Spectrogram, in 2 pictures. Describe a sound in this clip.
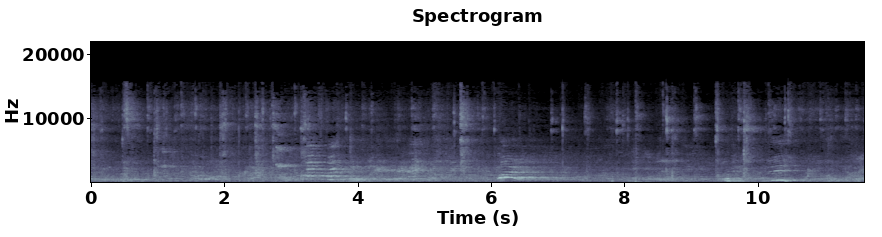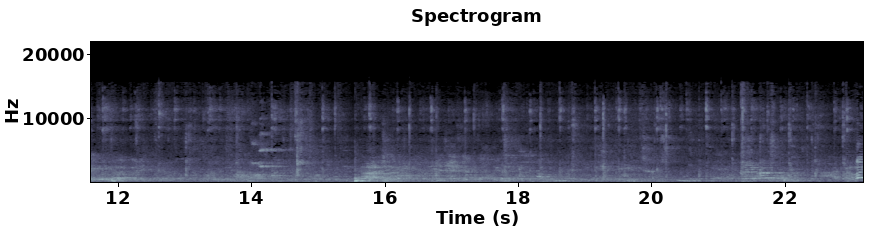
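Table tennis balls click rapidly off paddles and tables in a large echoing hall.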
